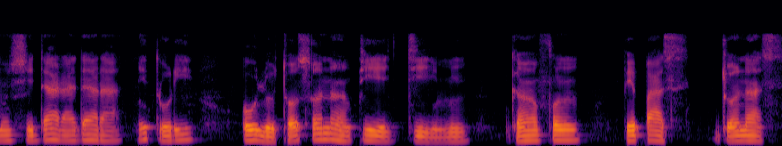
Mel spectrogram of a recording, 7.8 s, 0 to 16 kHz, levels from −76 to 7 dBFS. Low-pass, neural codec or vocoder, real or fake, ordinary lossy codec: 7.2 kHz; codec, 16 kHz, 6 kbps, DAC; fake; none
